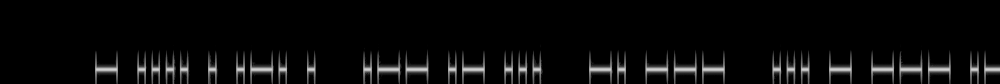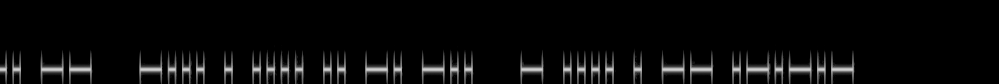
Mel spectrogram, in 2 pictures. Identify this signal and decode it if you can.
Morse code, heard as a keyed tone, about 17 wpm, 700 Hz. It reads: THERE WAS NO STORM BEHIND THEM.
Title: Sentences from Top 1500 Words 17wpm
